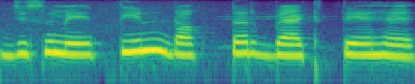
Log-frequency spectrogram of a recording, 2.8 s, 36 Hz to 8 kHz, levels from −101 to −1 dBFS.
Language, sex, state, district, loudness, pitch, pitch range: Hindi, female, Uttar Pradesh, Budaun, -11 LUFS, 245 Hz, 235-265 Hz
